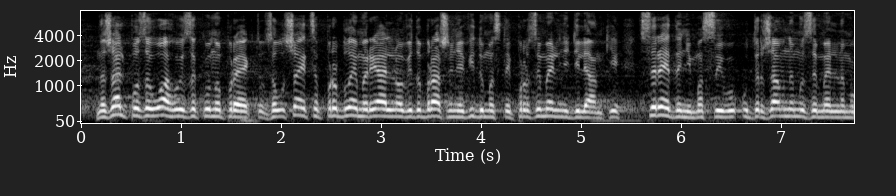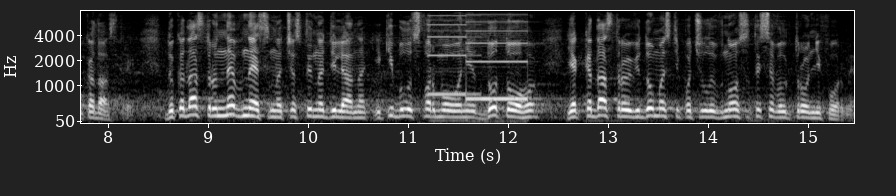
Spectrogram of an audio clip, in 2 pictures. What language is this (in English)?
Ukrainian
